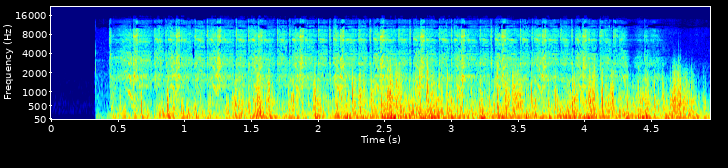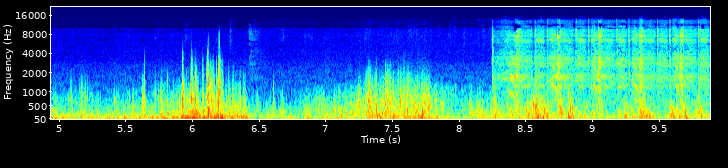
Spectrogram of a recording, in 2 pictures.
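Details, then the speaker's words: Yamaha Warrior quad, Chinese aftermarket carb, on jump pack: long steady starter churning with uneven chug that never catches; previously needed about 15 minutes of cranking to start; hard starting, valves possibly tight. "However, it started so hard that you could crank this thing over for, I don't know, 15 minutes straight, and then it would finally start."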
